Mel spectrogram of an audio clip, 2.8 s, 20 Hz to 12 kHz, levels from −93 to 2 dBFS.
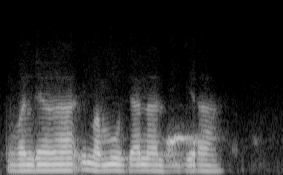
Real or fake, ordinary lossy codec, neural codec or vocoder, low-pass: fake; Opus, 32 kbps; codec, 16 kHz, 0.9 kbps, LongCat-Audio-Codec; 7.2 kHz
